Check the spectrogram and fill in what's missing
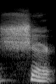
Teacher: esse S vai ter som de SH ou X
